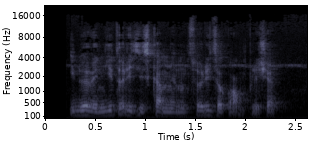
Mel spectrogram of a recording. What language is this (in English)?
Italian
